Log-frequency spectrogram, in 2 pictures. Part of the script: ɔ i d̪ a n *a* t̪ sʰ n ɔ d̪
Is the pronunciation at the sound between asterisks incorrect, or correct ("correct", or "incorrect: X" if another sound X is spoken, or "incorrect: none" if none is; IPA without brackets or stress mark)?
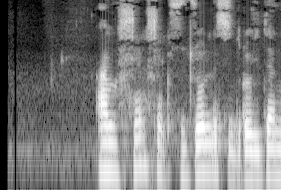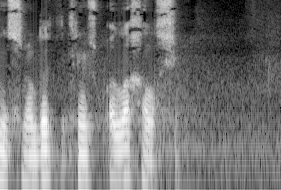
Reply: incorrect: i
